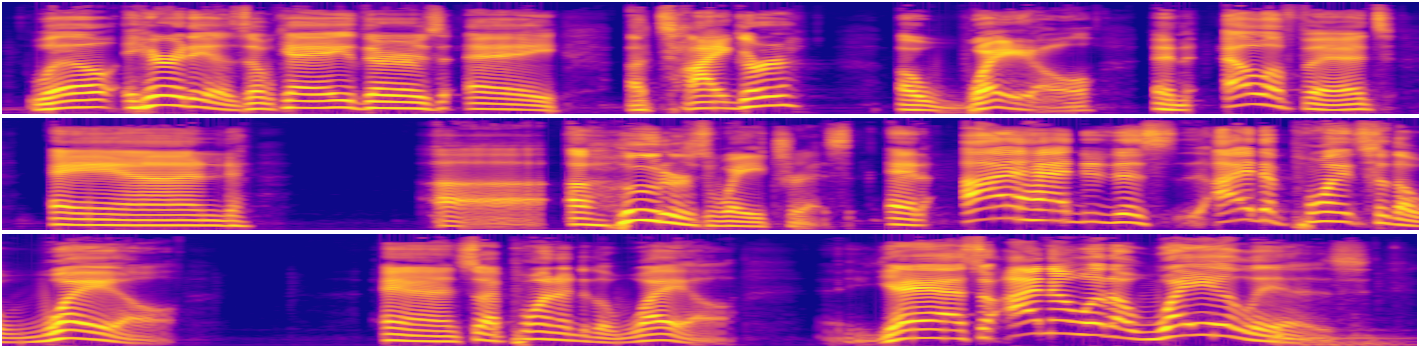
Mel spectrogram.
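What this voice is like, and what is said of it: Imitates another person's voice. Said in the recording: “I can't do the impersonation I need to, so we're going to have someone else do it.”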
